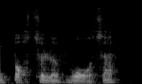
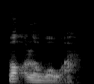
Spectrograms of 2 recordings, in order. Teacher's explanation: So I don't pronounce the T's in bottle and water. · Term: glottal stop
